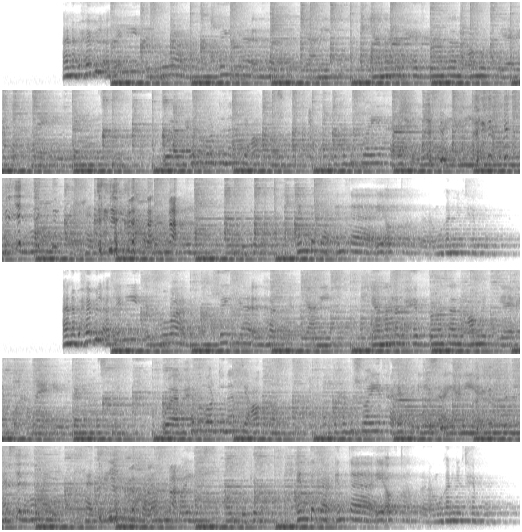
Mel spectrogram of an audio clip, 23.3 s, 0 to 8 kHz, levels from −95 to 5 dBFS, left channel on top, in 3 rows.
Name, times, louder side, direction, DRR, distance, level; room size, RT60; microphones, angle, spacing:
voice 1, 0.9-5.0 5.5-9.6 10.2-12.1 12.6-16.4 16.8-19.6 19.9-22.9, right 2 dB, 30° right, 5 dB, 0.6 m, -37 dB
sound 1, 1.6-20.7, equal, 65° left, 2.9 m, -34 dB
sound 2, 11.9-12.4 12.7-12.8 13.0-13.1 13.7-18.2, left 5 dB, 50° left, 0.4 m, -35 dB
14.0 x 7.3 x 8.0 m, 2.4 s
head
